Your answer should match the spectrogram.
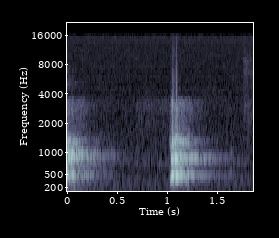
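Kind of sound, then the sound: animal, dogs barking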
